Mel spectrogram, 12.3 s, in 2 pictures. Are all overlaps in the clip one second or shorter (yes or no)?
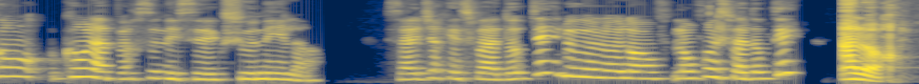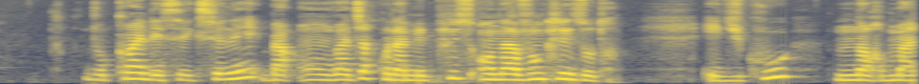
yes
